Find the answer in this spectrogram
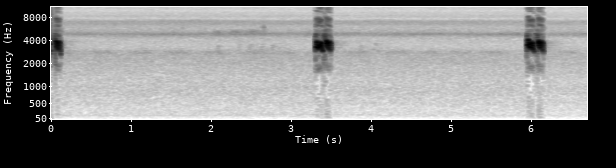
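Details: Young sooty-headed bulbul calling with coarse doubled chirps spaced about three seconds apart, background otherwise quiet apart from a thin high hum.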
